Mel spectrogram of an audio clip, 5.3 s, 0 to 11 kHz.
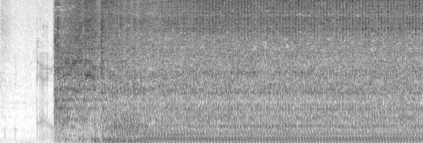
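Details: Craftsman 24-inch snowblower that wouldn't start after summer storage: after carburetor cleaner was applied with the spark plug removed and the power button pressed, a short crank fires it into a steady, even putter with no misses. It starts and runs normally.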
